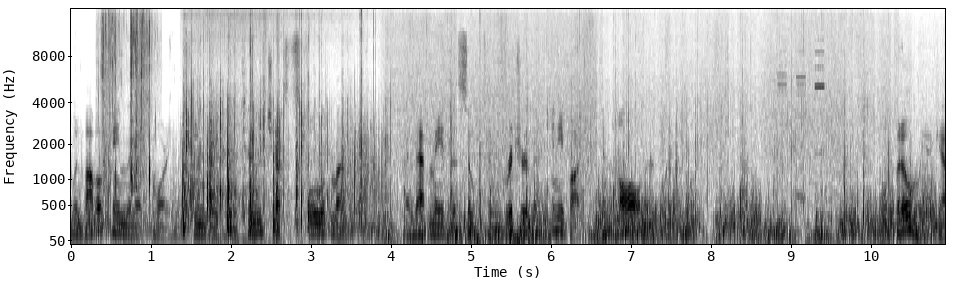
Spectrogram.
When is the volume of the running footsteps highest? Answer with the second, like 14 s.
2 s.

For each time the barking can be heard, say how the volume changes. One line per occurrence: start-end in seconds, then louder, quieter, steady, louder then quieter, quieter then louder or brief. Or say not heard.
not heard.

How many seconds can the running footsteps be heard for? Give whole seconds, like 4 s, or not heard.
10 s.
